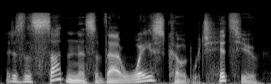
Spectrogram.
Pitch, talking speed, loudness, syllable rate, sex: 115 Hz, 220 wpm, -17 LUFS, 5.2 syllables/s, male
